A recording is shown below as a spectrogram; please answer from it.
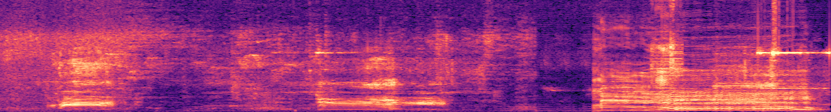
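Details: Indian cattle in a village in Assam, grazing; three loud, drawn-out harmonic moos, each about a second or longer, with the last one long and wavering, over a steady faint background.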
